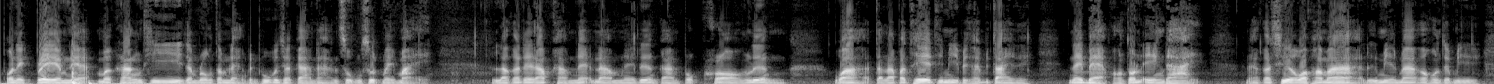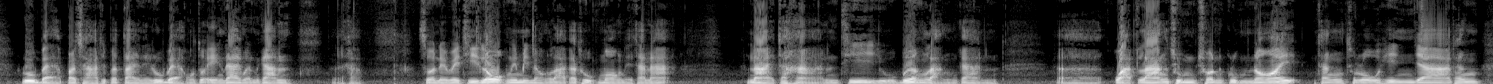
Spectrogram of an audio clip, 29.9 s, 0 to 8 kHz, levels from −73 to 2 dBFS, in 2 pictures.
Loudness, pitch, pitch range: -13 LUFS, 90 Hz, 85-100 Hz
